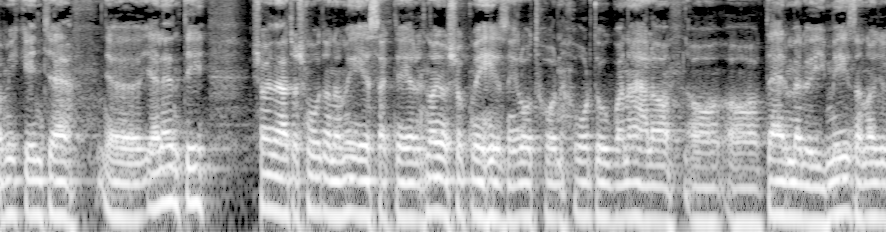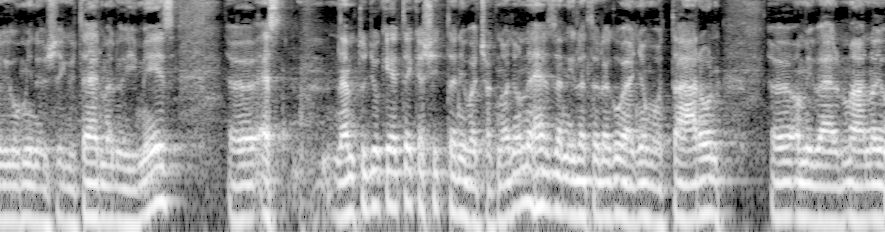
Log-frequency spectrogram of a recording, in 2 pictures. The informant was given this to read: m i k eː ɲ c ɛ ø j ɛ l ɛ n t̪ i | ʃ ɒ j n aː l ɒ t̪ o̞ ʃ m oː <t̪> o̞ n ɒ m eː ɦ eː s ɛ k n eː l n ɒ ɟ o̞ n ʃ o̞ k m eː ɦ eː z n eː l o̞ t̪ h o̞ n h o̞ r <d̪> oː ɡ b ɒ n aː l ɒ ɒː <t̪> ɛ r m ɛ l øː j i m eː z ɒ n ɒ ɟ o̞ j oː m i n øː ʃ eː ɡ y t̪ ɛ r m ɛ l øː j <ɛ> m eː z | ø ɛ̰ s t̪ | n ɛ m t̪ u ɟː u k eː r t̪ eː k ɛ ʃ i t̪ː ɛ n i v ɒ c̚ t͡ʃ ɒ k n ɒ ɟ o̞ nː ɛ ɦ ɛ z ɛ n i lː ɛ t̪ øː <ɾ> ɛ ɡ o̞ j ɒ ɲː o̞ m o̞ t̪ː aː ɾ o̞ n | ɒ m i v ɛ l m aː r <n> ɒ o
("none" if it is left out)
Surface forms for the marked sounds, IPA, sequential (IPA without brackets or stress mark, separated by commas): d̪, d̪, t̪, i, l, n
